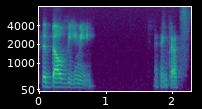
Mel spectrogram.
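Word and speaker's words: Balvenie: thing i i my favorite is like the belvini i think that's how i'm pronouncing it the right way no you're right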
